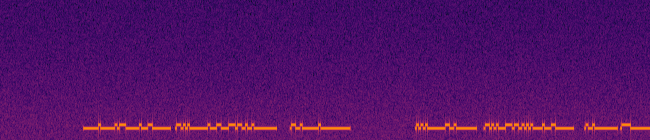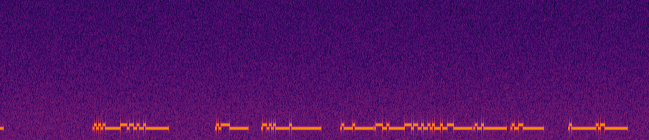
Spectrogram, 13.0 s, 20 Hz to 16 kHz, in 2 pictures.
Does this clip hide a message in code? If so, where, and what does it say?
Yes: TTY/TDD text telephone tones (45.45 baud Baudot) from 0.8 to 12.8 s, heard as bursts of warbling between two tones, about 400 Hz shift, 1600 Hz centre. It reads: ZURU 0YPR YU96 34KN JA2B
